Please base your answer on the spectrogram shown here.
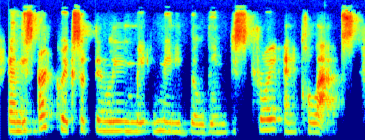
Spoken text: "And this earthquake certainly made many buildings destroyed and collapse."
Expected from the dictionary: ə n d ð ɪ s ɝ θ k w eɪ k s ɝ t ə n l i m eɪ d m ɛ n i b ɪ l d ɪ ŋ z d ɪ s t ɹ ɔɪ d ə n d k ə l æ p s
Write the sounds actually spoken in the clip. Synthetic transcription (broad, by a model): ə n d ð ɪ s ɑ t k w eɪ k s ɝ t ə n l i m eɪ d m ɛ n i b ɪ l d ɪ ŋ d ɪ s t ɹ ɔɪ d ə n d k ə l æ p s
